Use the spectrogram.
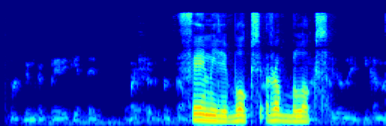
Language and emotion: Russian, neutral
